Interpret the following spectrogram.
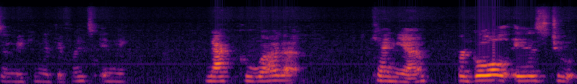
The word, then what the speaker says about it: Nakuru: So how do you pronounce the Nakuru? Nakuru, Kenya. Nakuru, Kenya.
